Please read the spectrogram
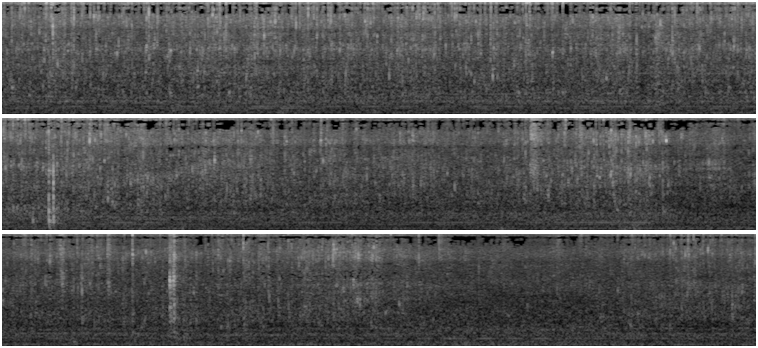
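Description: Pedicure spa chair's whirlpool jet churning water steadily in the foot basin, with a sharp click about ten seconds in and another about twenty seconds in.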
